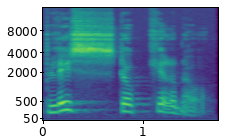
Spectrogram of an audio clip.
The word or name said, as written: Blissstokirno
